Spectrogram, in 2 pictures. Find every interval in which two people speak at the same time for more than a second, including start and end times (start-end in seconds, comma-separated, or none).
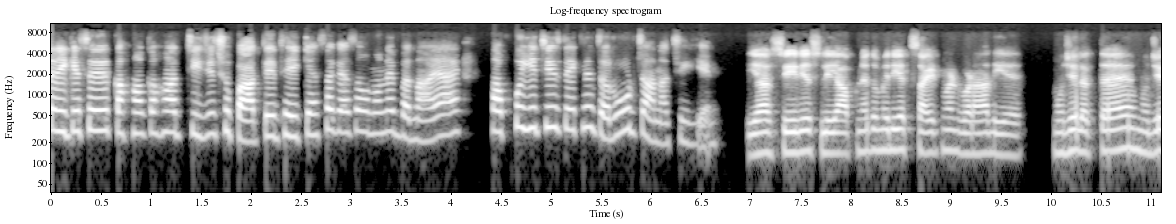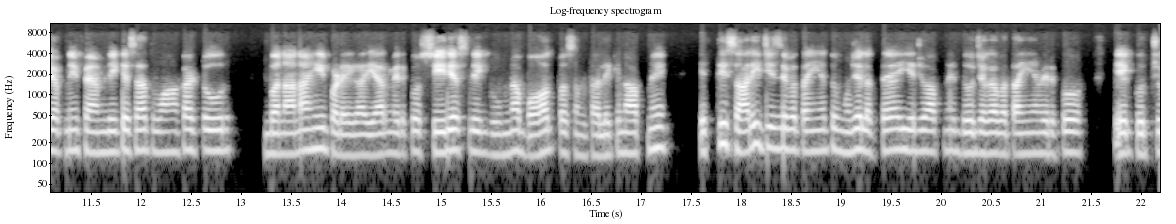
none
